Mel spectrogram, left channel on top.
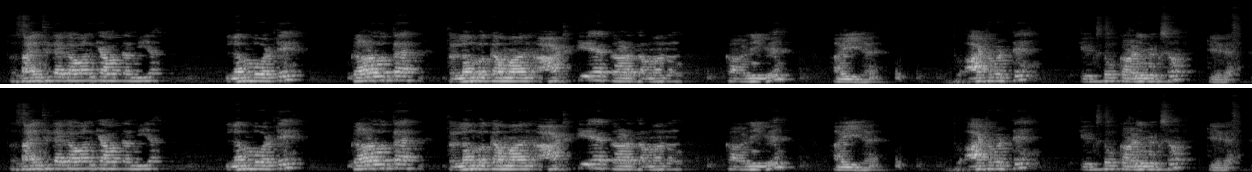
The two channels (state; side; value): normal; both; correlation 0.95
